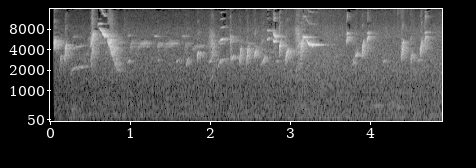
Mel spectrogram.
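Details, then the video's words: European goldfinch singing its natural song in late summer while moulting; quick twittering high notes, buzzy trills and short tinkling phrases in a fast, jumbled stream over faint background hiss. "Goldfinch singing naturally song"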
